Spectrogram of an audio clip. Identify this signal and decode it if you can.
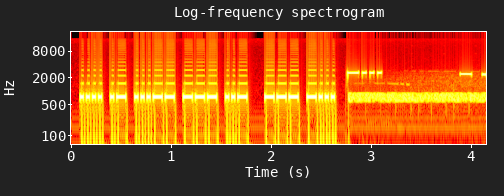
Morse code, heard as a keyed tone, about 39 wpm, 750 Hz. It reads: HA3OU OB
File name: CW / HA3OU RHOBCW REC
